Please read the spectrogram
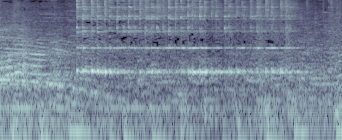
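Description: A steady high tone starts sharply about a second in and holds for nearly three seconds, over background music with a steady bass beat.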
